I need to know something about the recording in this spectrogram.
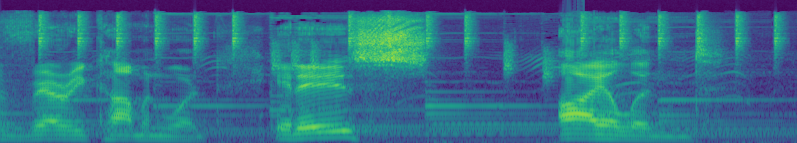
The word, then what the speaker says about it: Ireland: common one it is ireland ireland it's not island or island it is ireland the fifth one is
